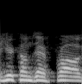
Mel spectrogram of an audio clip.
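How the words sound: It is said in a horrified, fearful tone.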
